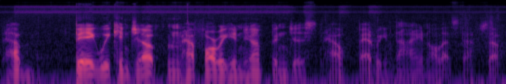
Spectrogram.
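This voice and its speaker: A man's voice: low-pitched, fairly quick. A middle-aged man giving casual, rambling commentary while he plays a video game. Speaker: gaming show host. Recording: faint background noise.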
